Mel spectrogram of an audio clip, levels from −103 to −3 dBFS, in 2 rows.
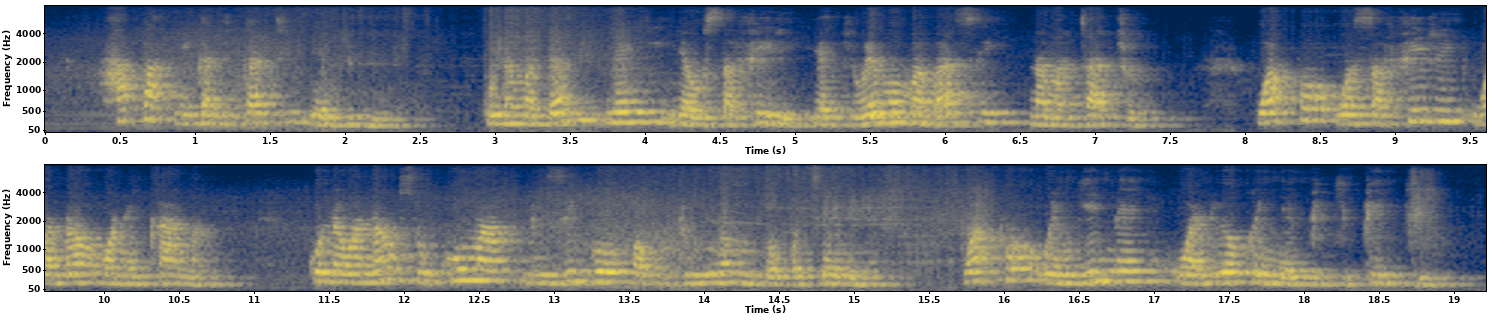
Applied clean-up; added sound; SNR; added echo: neural separator model SepFormer DNS4.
